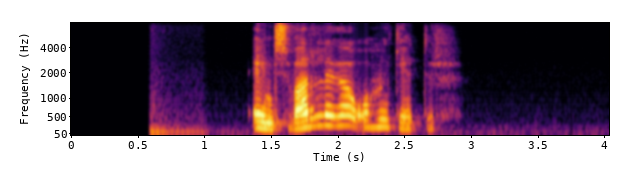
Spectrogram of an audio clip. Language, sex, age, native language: Icelandic, female, 50-59, Icelandic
